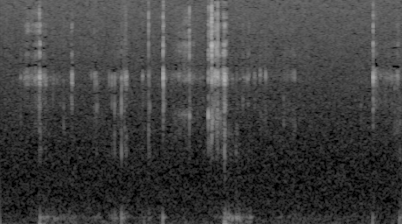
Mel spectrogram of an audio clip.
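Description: Sharp clicks and crunches heard underwater through the camera's housing, a few about half a second in, a busy run in the middle with the loudest about three and a half seconds in, and more near the end, over a steady faint hiss.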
